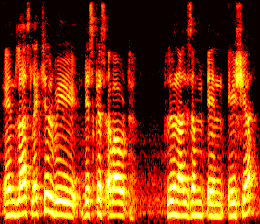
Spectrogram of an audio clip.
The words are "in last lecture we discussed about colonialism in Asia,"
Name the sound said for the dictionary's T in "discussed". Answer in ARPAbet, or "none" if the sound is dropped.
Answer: none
